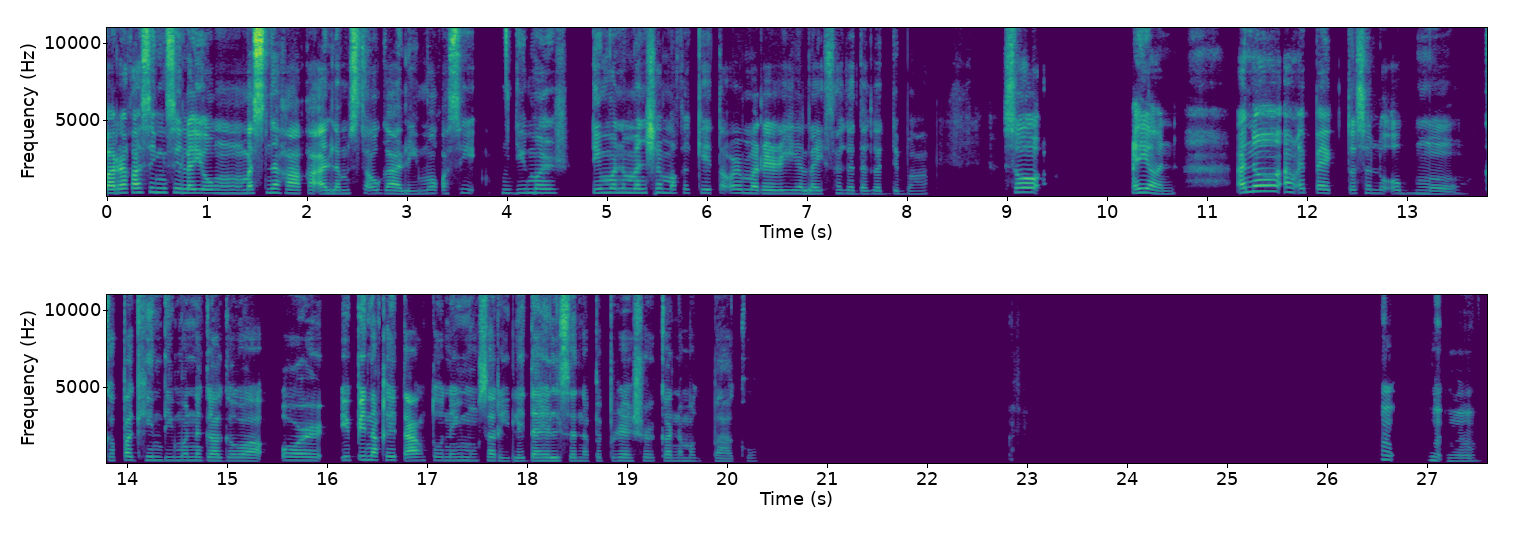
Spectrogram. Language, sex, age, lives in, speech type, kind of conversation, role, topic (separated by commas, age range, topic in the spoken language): Filipino, female, 25-29, Philippines, conversation, unstructured, none, Ano ang pakiramdam kapag pinipilit kang baguhin ang iyong sarili?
